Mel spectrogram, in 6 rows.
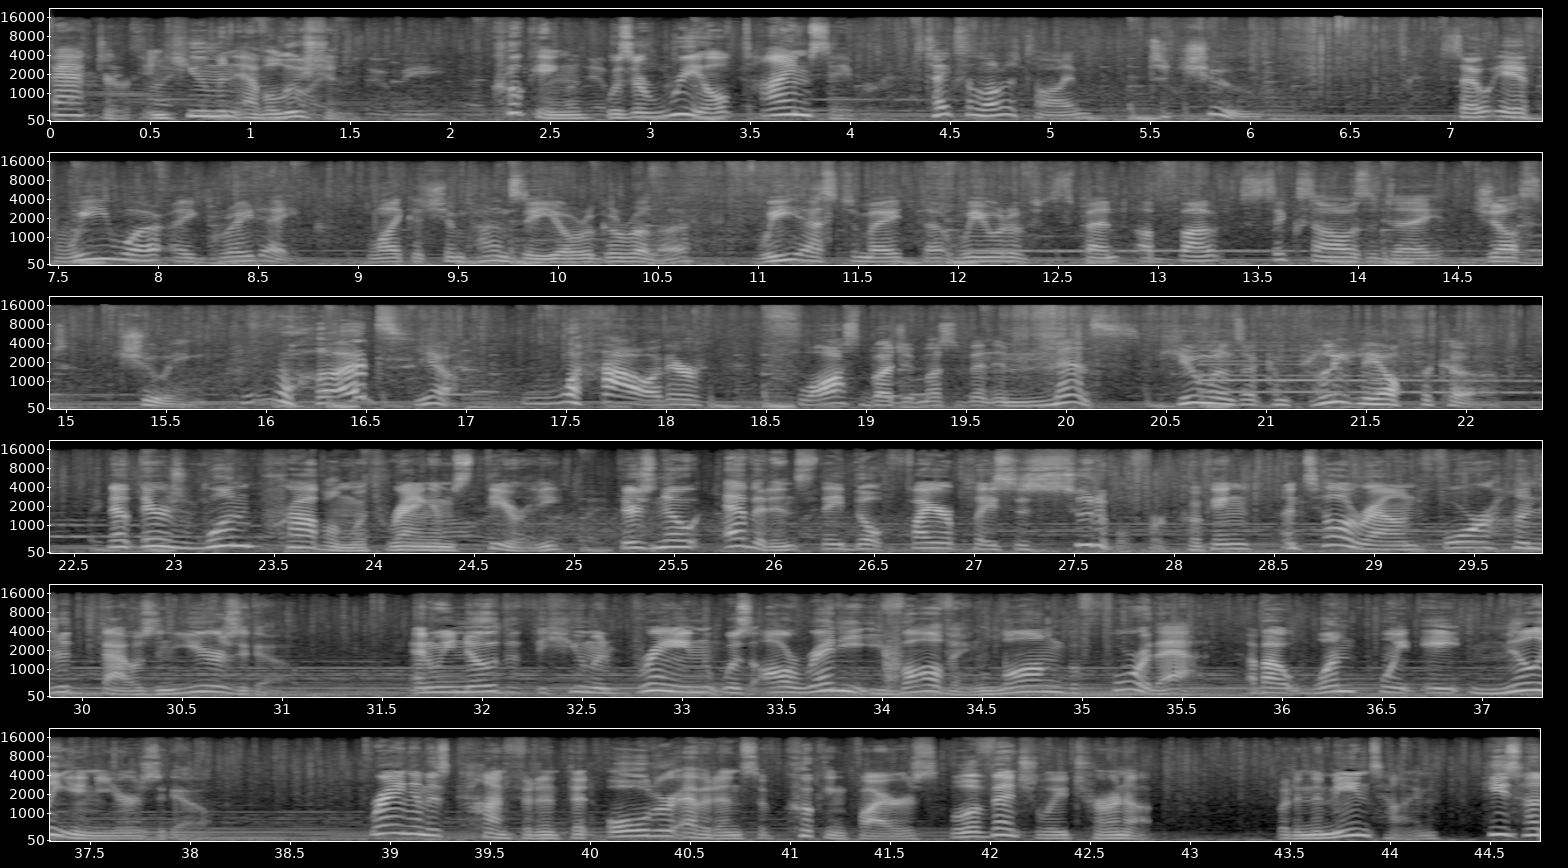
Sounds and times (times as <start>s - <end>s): Speech: 0.0s - 6.2s, 6.8s - 31.0s, 31.6s - 38.1s, 38.9s - 42.8s, 43.4s - 44.7s
Music: 0.0s - 44.7s.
